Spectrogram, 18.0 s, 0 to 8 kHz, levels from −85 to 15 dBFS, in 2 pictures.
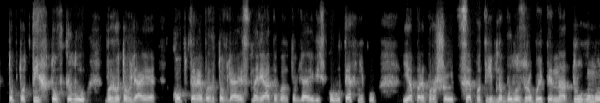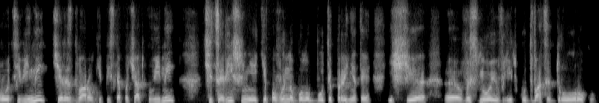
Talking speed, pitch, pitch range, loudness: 140 wpm, 165 Hz, 140-185 Hz, -17 LUFS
